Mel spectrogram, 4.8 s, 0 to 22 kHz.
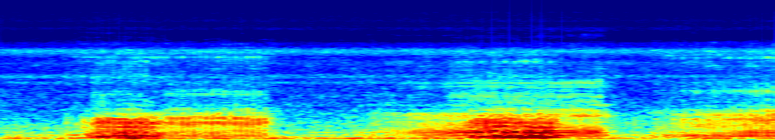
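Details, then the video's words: Boston Terrier asleep, one of seven dogs in bed, giving two soft, swelling snores with a fluttering rattle, rising and fading over about a second each. "What It's Like Sleeping With 7 Boston Terrier Dogs | SNORE-FEST"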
